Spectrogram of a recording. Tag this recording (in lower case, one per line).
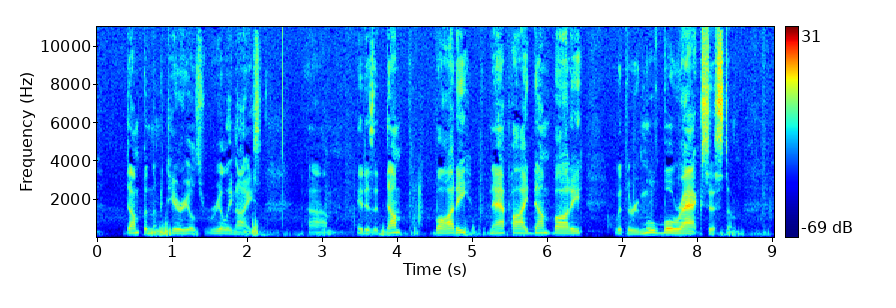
speech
